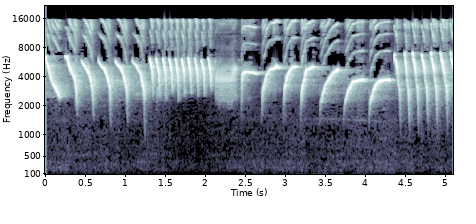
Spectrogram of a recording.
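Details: Singing canary, played to coax a reluctant bird into song, delivers fast descending chips, a rapid rattling trill, then sweeping upward whistles and a closing burst of quick repeated notes with no pause.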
